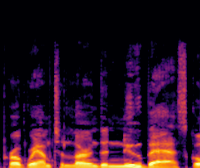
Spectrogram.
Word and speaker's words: Basque: My first language is it pronounced Basque? – Basque, yeah.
